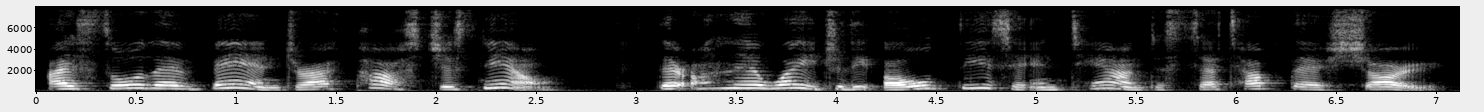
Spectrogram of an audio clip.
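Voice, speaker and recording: A woman voicing an excitable, bossy schoolgirl in a children's storybook, emphatic and dramatic. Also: high-pitched, takes it slowly, pitched above the performer's own voice, heavily acted. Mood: excited, impatient.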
